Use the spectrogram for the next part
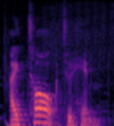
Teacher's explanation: You only hear one of the T sounds, but I'm actually saying I talked, past tense, to him. The problem is, when we speak naturally, the T of ed disappears because we have that T and also the T of to.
